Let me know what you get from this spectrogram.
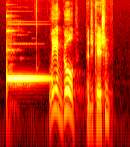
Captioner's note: bell ring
